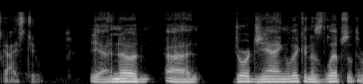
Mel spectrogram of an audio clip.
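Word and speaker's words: Georges Niang: I called him Georges Yang. Georges. Yeah, I pronounced the S.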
